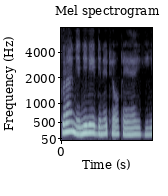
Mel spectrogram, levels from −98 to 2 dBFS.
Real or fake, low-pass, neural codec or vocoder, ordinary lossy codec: fake; none; codec, 16 kHz, 0.5 kbps, FunCodec, trained on LibriTTS, 25 frames a second; none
